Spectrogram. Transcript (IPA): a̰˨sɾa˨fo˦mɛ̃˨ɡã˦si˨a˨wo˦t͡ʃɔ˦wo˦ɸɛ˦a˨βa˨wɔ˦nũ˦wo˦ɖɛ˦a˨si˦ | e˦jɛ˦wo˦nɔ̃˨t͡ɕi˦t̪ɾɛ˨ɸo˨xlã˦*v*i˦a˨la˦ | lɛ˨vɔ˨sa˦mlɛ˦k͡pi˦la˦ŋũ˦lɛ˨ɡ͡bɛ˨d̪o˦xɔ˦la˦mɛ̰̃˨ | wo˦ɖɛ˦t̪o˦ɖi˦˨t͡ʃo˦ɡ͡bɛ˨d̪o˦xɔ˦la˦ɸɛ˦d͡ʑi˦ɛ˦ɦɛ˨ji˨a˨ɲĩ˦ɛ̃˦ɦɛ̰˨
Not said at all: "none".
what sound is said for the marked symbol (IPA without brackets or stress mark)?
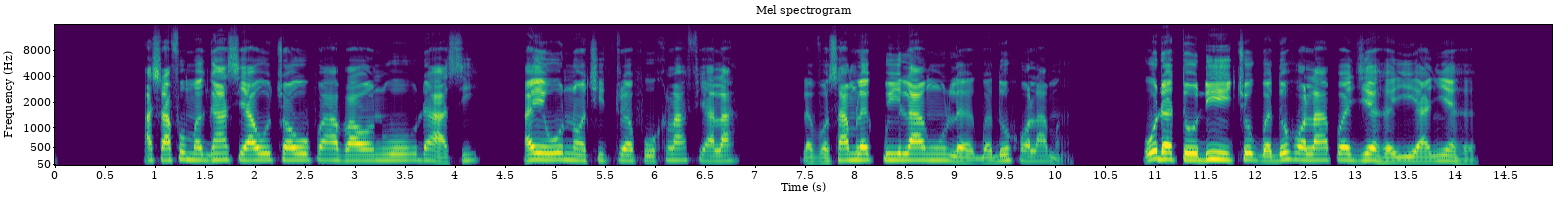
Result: f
